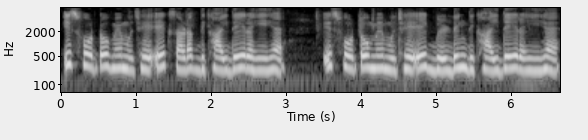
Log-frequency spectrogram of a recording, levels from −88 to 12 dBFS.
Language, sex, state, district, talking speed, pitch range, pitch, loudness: Hindi, female, Madhya Pradesh, Katni, 180 wpm, 225-260 Hz, 240 Hz, -12 LUFS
